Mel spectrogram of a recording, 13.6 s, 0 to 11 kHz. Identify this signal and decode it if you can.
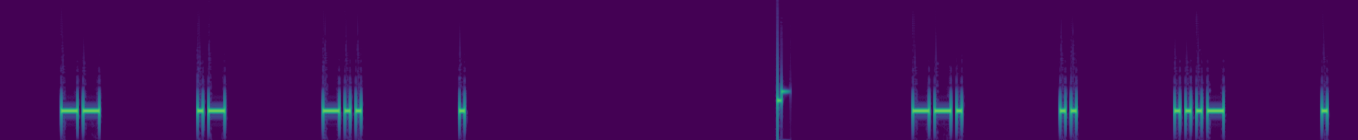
Morse code, heard as a keyed tone, about 21 wpm, spaced as for 8 wpm, 700 Hz. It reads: MADE GIVE
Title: 6x Character Spacing - Top 300 Words - 22wpm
